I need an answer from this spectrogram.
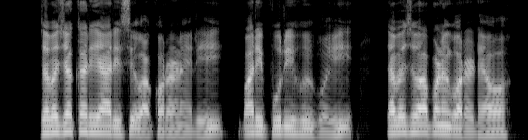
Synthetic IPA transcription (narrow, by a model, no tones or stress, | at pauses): d͡zɛːβɛd͡ʒakaɾiaːɾiseːʋakɔɾɽ̃ɛɾibaːɾipuɾiɦʊiɡoi | t̪ɛːβɛs̬eaːp̬ɽ̃ɛɡʱɔɾɛɖʰʱɛːɔ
